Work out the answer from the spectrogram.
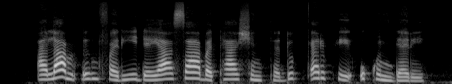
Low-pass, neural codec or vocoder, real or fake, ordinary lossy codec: none; autoencoder, 48 kHz, 32 numbers a frame, DAC-VAE, trained on Japanese speech; fake; none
